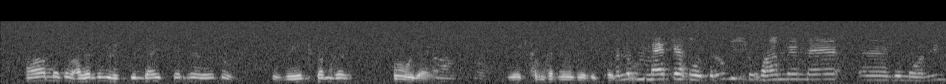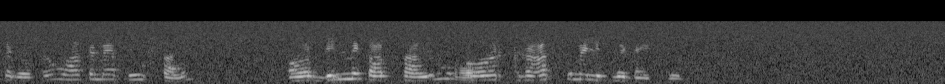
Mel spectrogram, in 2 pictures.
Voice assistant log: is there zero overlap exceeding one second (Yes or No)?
Yes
